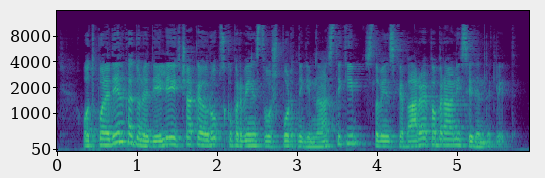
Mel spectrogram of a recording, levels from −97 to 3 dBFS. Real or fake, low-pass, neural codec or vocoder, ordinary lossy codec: real; 14.4 kHz; none; MP3, 48 kbps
